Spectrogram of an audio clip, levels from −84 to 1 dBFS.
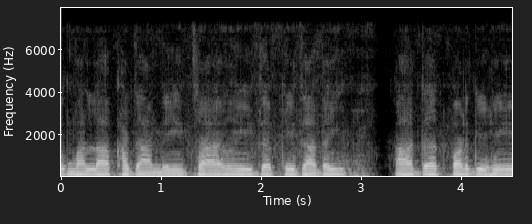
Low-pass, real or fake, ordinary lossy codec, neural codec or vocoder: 7.2 kHz; fake; none; codec, 16 kHz, 4.8 kbps, FACodec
